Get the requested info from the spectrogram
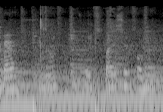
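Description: Background music with held bass notes and a voice over it.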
